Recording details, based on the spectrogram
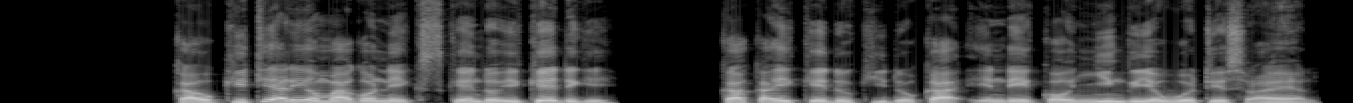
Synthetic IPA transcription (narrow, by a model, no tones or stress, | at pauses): kaokitɪaɾɪɔmaɡɔnɪkskendoikedɡɪ | kakaɪkedokidokaʔɪndɪkɔɲiŋɡjawotɪsɾa̰ɛ̰l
